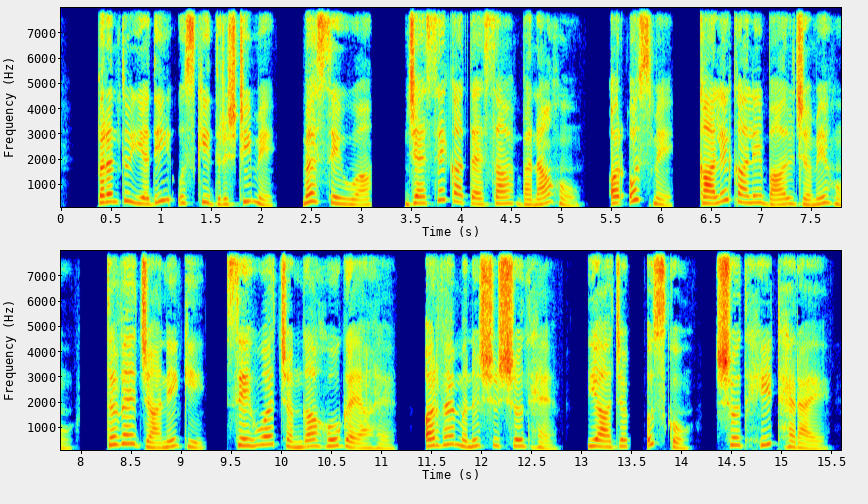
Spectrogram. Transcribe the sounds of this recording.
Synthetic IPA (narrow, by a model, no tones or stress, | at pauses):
pɐɾə̃nt̪ujɐd̪iʊskid̪ɾɪʃʈimẽ | ʋɛɦseːɦʊa | d͡ʒɛːsekat̪ɛːsabɐnaɦoː | ɔːɾʊsmẽ | kaːlekaːlebaːld͡ʒɐmeɦo | t̪oʋɛɦd͡ʒaːneki | seːɦuat͡ʃɐ̃ŋɡaɦoɡɐjaɦɛː | ɔːɾʋɛɦmɐnʊʃjəʃʊd̪ʱɦɛ̃ː | jaːd͡ʒɐb̚ʊsko | ʃʊd̪ʱhiʈʰɛːɾaːeː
